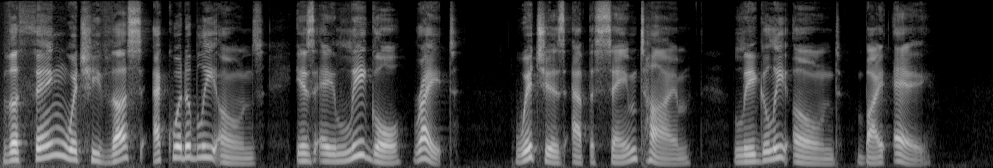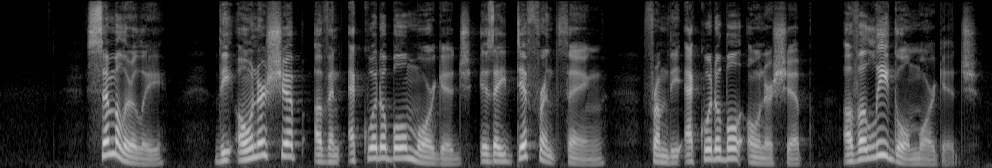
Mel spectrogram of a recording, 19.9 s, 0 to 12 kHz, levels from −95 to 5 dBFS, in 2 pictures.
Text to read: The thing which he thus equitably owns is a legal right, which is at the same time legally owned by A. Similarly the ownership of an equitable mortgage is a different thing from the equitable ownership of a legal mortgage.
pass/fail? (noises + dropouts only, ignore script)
pass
